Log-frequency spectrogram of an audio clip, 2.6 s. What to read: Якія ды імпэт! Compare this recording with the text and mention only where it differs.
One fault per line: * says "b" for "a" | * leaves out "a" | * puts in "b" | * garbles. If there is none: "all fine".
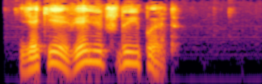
* puts in "веліч"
